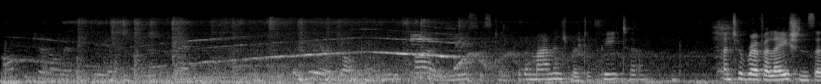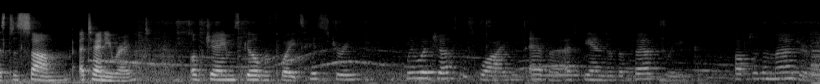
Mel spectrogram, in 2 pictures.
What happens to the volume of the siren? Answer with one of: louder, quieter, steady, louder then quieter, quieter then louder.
quieter.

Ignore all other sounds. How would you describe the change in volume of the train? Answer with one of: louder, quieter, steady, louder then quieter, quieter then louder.
quieter.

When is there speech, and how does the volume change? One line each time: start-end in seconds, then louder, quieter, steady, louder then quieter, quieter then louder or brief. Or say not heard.
0.0-2.0 brief
3.0-16.3 louder then quieter.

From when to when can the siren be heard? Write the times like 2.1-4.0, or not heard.
0.0-16.3.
